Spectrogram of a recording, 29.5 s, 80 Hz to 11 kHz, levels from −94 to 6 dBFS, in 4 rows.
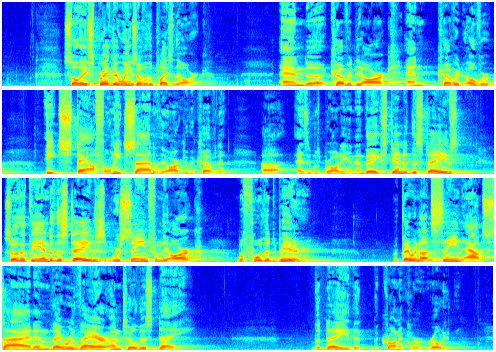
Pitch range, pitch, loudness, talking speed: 120-175 Hz, 140 Hz, -17 LUFS, 155 wpm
